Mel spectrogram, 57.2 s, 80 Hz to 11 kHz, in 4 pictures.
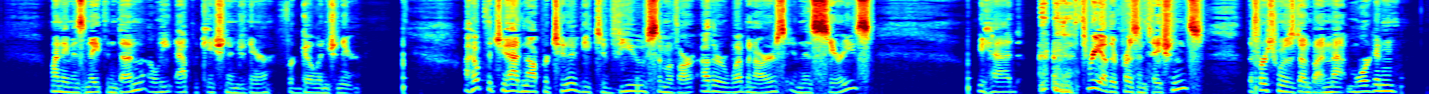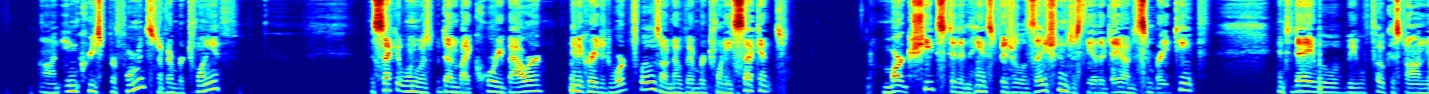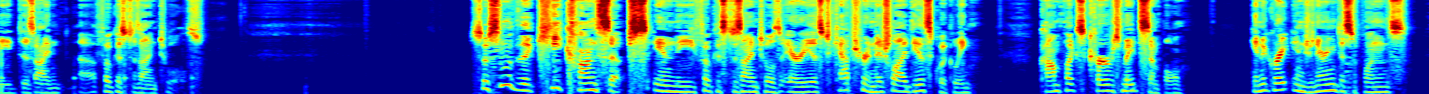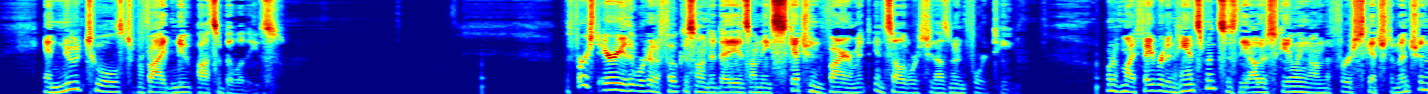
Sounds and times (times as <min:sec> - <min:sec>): Speech: 0:00.0 - 0:09.0, 0:09.7 - 0:16.7, 0:18.0 - 0:22.2, 0:23.0 - 0:30.6, 0:33.3 - 0:38.4, 0:39.0 - 0:40.5, 0:41.1 - 0:45.8, 0:48.5 - 0:53.1, 0:53.8 - 0:57.1.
